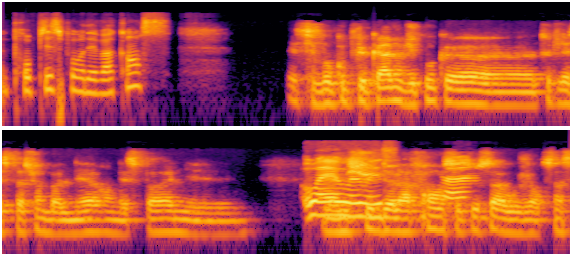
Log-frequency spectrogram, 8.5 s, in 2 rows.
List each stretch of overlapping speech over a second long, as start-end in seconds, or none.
none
